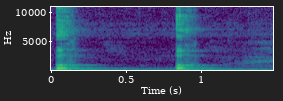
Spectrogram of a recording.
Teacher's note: Este sonido, que es como el de omega, es una U, pero es una U no muy pronunciada.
